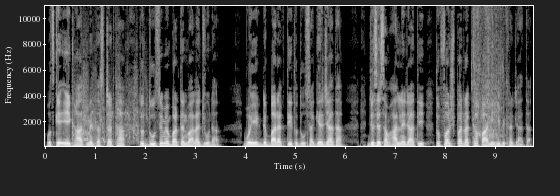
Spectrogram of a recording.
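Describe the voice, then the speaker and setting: Guy with a low voice narrating a scripted story. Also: lively intonation, moderate pace, darkish tone, slight background noise.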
